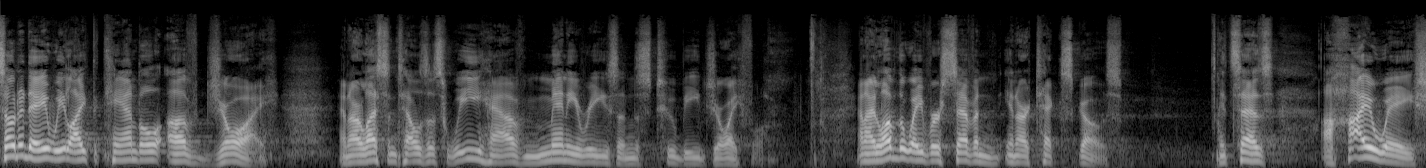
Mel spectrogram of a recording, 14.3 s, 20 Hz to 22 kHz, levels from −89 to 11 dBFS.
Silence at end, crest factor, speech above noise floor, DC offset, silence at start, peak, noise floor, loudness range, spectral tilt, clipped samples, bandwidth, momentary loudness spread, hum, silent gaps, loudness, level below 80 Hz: 0 s; 20 dB; 41 dB; under 0.1%; 0 s; -2 dBFS; -62 dBFS; 6 LU; -4 dB/octave; under 0.1%; 16 kHz; 18 LU; none; none; -21 LUFS; -68 dBFS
